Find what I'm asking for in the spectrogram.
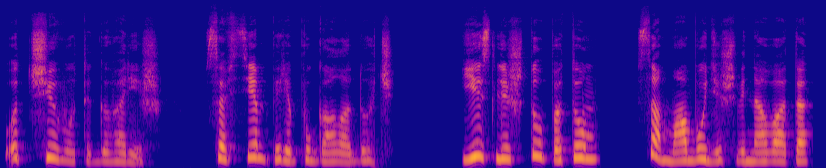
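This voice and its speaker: A woman's voice: a little high, moderate pace, close to an everyday voice. A woman voicing a brusque, teasing middle-aged husband. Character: gruff, jovial husband, teasing and down-to-earth. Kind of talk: audiobook character reading.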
